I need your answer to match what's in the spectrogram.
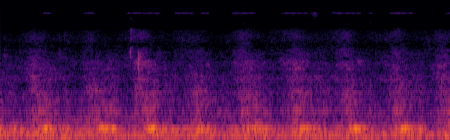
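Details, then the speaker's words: LG washing machine diagnostic self-test, test five: door latch locks, drum starts rotating and spins up toward maximum speed; quiet even swishing about two to three turns per second, no scraping or banging; normal drum spin. "the latch will lock and then the drum will start rotating. So there's the drum. It's going to start rotating and then get to a maximum spin speed."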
